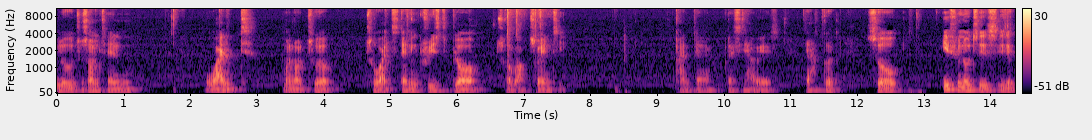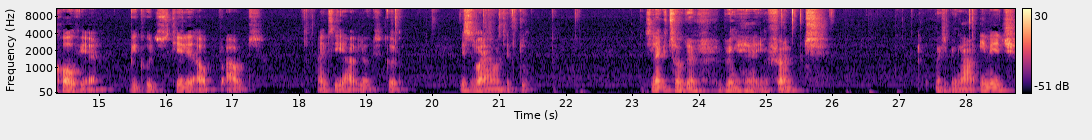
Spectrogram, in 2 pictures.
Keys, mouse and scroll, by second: 6.5 typing, 20.8 ctrl+-, 25.4 ctrl+=, 26.3-27.8 scroll.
